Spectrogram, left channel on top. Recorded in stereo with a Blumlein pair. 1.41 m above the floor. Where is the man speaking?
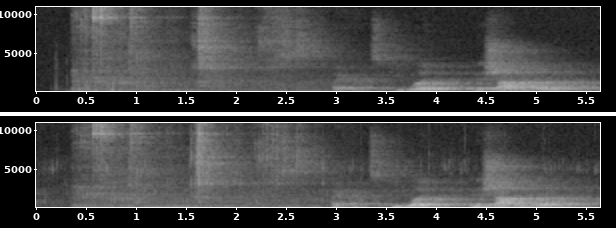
35° right, 1.3 m.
